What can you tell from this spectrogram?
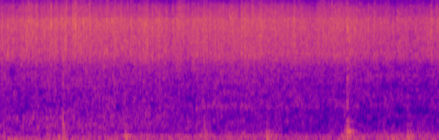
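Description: Rain hitting a moving car's windscreen and body, heard from inside the cabin as a steady hiss over the low rumble of the car on the wet road.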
